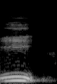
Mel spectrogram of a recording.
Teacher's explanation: நாக்கோட இடைப்பகுதி வந்து 2 ஓரமும் தடிக்கும். சிம்பிளா சொல்லணும்னா நாக்கோட ஓரங்கள் தடிக்கும்.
